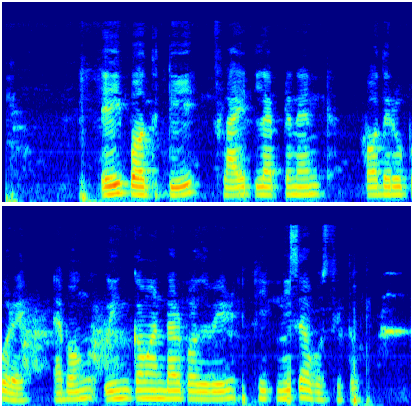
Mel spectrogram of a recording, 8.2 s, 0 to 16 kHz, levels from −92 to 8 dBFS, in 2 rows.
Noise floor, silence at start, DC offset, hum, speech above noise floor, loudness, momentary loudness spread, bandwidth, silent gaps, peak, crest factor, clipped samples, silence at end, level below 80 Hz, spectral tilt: -62 dBFS; 0.05 s; under 0.1%; none; 38 dB; -26 LUFS; 14 LU; 11.5 kHz; none; -6 dBFS; 20 dB; under 0.1%; 0.05 s; -52 dBFS; -8 dB/octave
